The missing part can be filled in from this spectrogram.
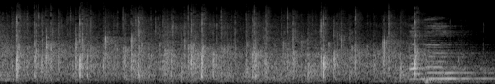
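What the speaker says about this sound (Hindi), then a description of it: "इन दोनों के लिए मैं चाहता हूं कि आप सभी तालियों के साथ उनका धन्यवाद करिए।" An audience of students at a model youth village assembly at a school claps in thanks, a steady patter of many hands that stops abruptly, leaving a faint hum.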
